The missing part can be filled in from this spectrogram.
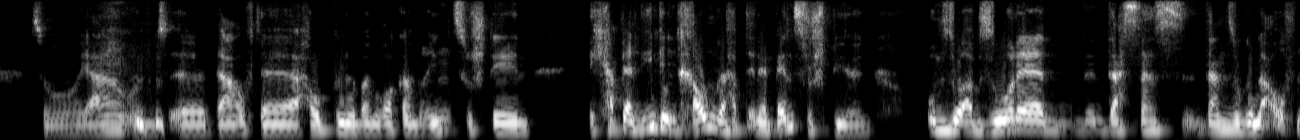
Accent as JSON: {"language": "German", "region": "Mecklenburg-Vorpommern", "country": "Germany", "said": "Ja, wir kommen aus Mecklenburg-Vorpommern, wir machen jetzt seit Jahren unser eigenes Dorffest hier."}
